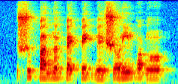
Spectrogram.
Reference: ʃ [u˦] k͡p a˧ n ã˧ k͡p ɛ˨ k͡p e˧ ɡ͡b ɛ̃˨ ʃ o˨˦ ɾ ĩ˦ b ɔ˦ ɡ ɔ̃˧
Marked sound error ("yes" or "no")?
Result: no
